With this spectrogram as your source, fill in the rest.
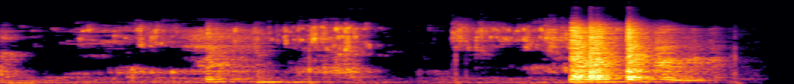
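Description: Water poured from a glass into a pot of dal for sambar rice, two close splashing pours with a brief pause between them, the second heavier and more gurgling, with no talk.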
